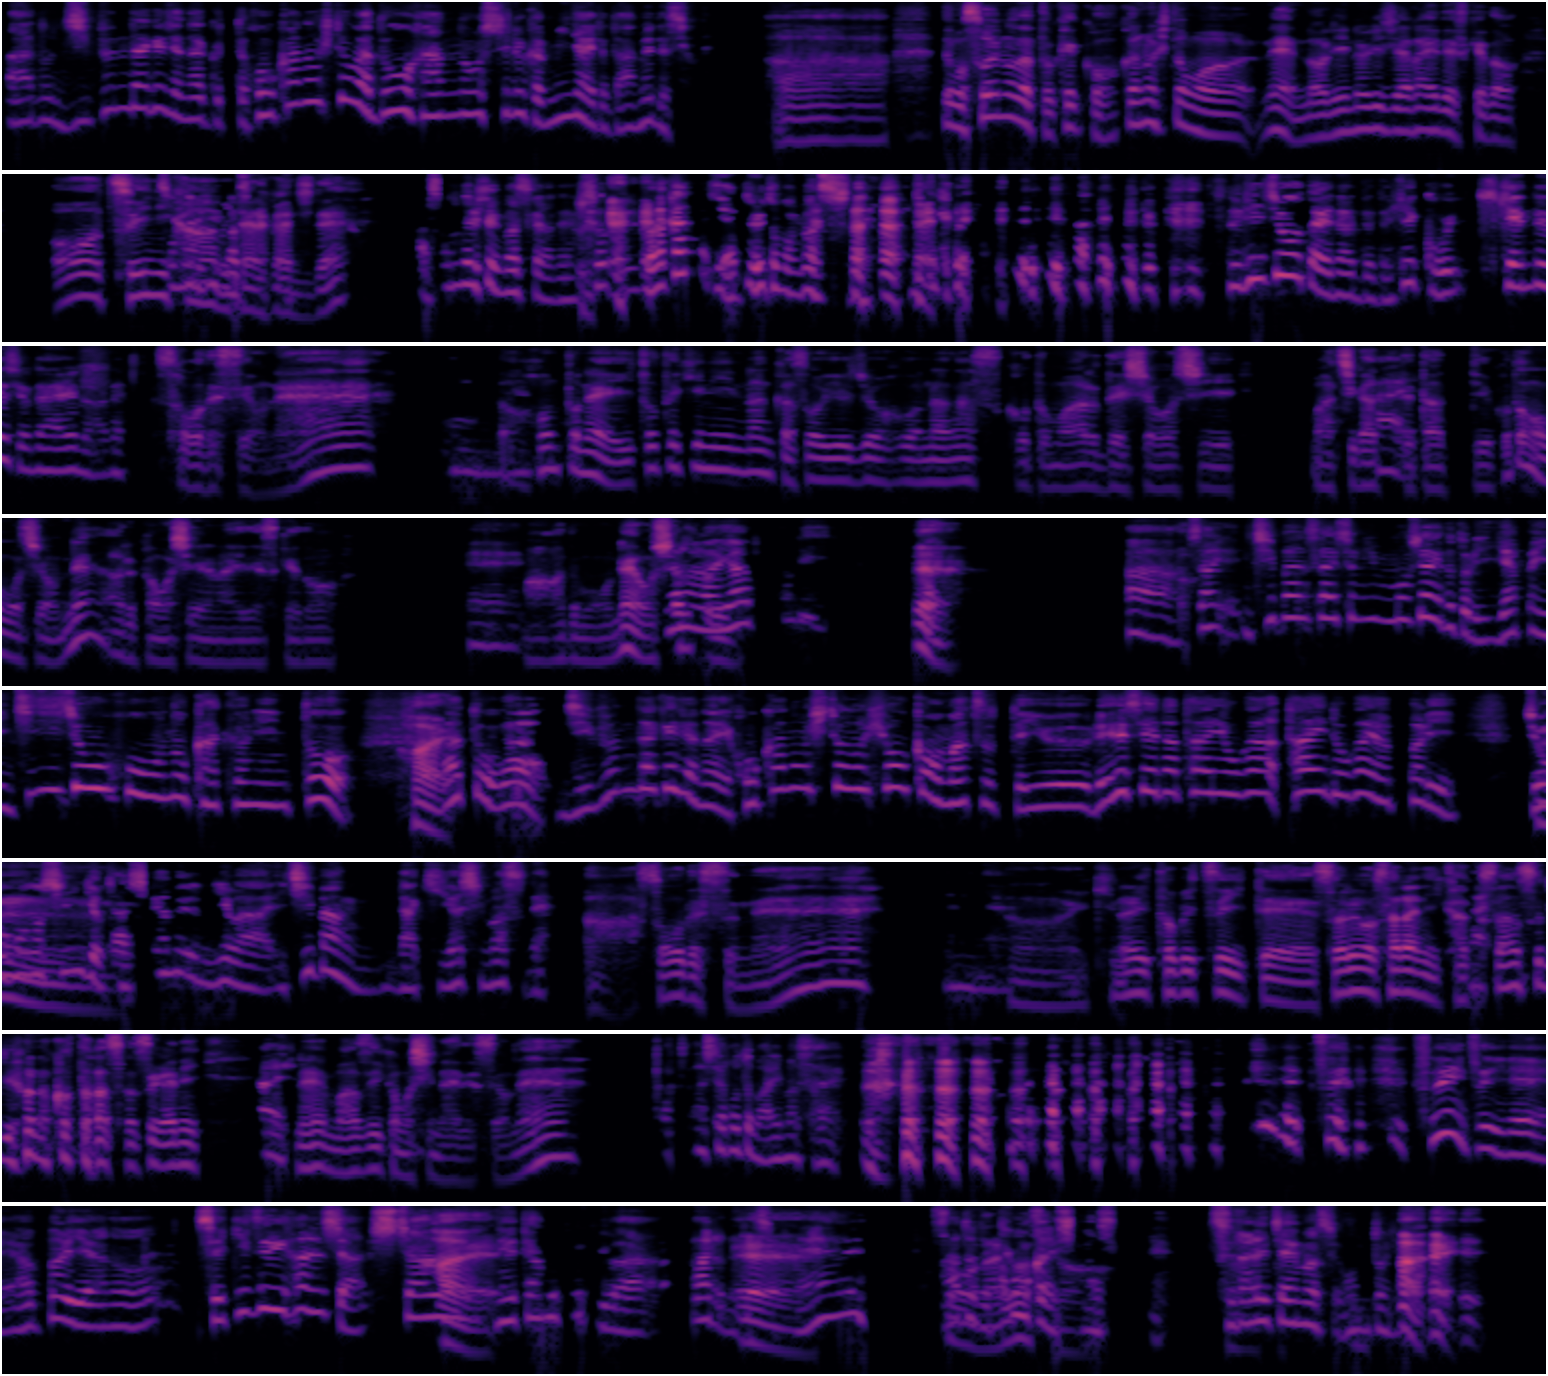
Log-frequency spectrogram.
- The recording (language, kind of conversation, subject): Japanese, podcast, ネット上の情報が本当かどうか、普段どのように確かめていますか？
- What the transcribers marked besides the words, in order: unintelligible speech; laugh; other background noise; laughing while speaking: "だからいわゆる"; sniff; "だから" said as "だあ"; laugh; laughing while speaking: "はい"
